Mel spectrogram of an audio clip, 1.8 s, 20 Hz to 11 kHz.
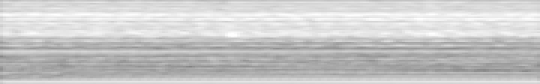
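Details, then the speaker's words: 5 hp three-phase motor run on single-phase 220 V before capacitor balancing, line voltages roughly 189–193, 187 and 385 V: loud, steady low hum with a rough buzzing edge; it strains on badly unbalanced voltages. "the voltage difference, I'm going to show you here, it's going to be quite big"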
